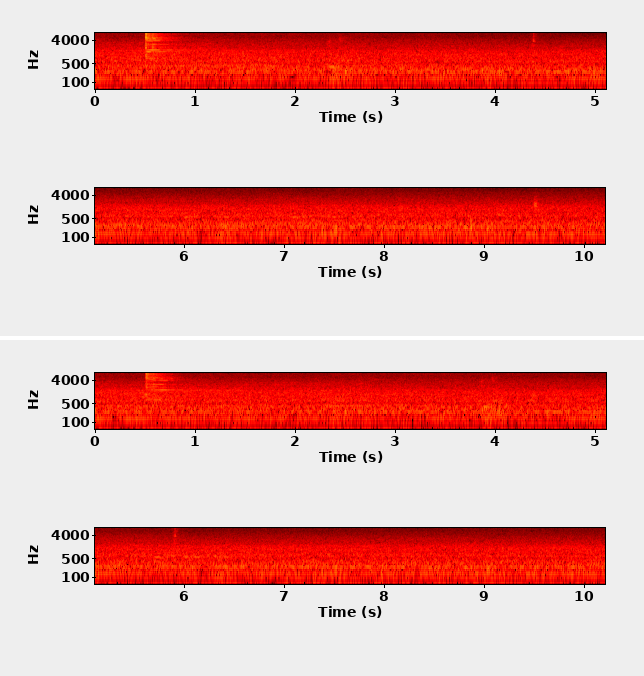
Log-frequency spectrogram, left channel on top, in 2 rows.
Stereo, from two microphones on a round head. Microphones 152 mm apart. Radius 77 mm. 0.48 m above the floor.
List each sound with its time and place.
0.5 s a clink: 65° left (ahead or behind), 0.9 m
